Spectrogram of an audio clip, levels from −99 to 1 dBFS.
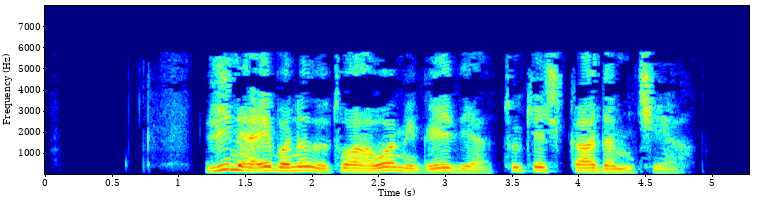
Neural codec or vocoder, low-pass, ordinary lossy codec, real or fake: vocoder, 44.1 kHz, 128 mel bands, Pupu-Vocoder; 7.2 kHz; MP3, 24 kbps; fake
